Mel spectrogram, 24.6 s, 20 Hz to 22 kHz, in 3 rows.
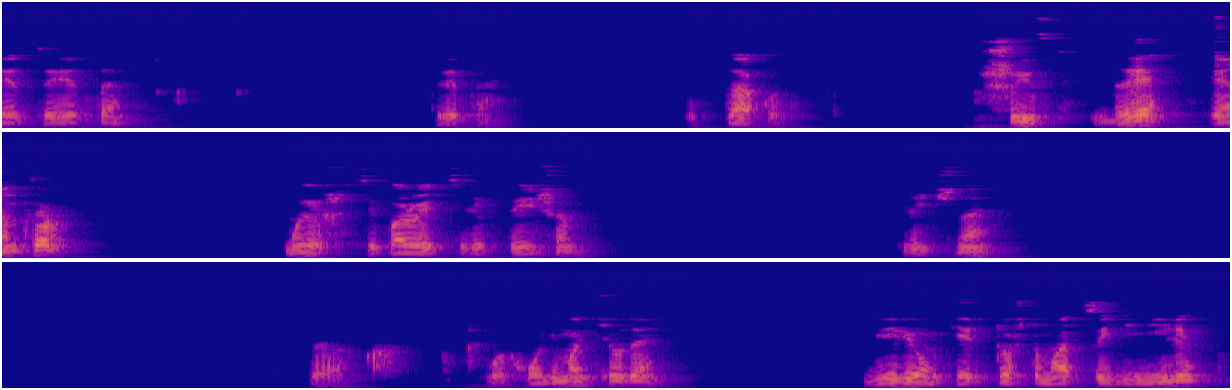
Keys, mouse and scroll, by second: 0.0 click, 0.5 middle click, 1.0 shift+middle click, 2.3 shift+click, 2.7 shift+click, 3.1 shift+click, 3.8 shift+click, 4.4 shift+click, 5.0 alt+middle click, 7.0 shift+d, 9.8-11.0 drag, 11.7 shift+middle click, 12.2 middle click, 13.4 click, 13.9 middle click, 19.1 Tab, 20.6 click, 21.4 drag, 22.2 drag, 22.7-24.4 middle drag.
